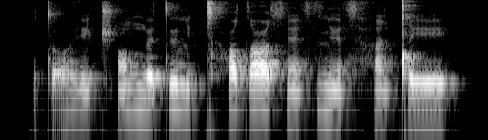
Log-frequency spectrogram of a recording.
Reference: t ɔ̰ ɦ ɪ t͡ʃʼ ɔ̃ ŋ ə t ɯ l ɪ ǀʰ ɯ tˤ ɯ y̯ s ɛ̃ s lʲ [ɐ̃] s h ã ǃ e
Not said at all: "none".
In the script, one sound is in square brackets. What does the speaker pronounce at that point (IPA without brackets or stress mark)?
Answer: ɐ̃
